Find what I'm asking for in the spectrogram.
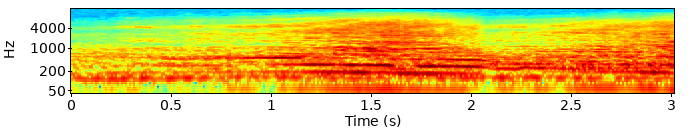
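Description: Race cars roar around a track at Airborne, engines droning loud and close with rising and falling revs as the pack passes by, a continuous wash of engine noise.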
